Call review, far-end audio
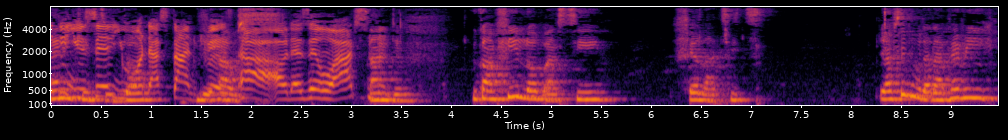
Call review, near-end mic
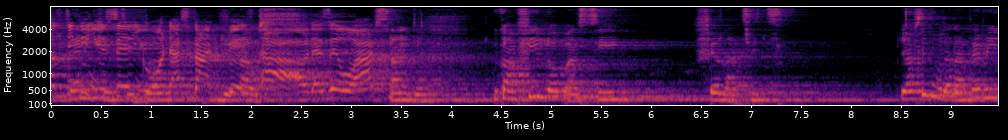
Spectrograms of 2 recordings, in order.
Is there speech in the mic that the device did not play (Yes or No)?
No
